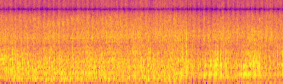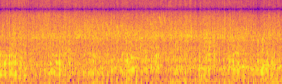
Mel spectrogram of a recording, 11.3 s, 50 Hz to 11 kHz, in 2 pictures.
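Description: Marine AH-1W SuperCobra attack helicopter flying low overhead: a steady, loud rotor and turbine noise, mixed with the dense rush of its rotor wash blowing debris about.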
